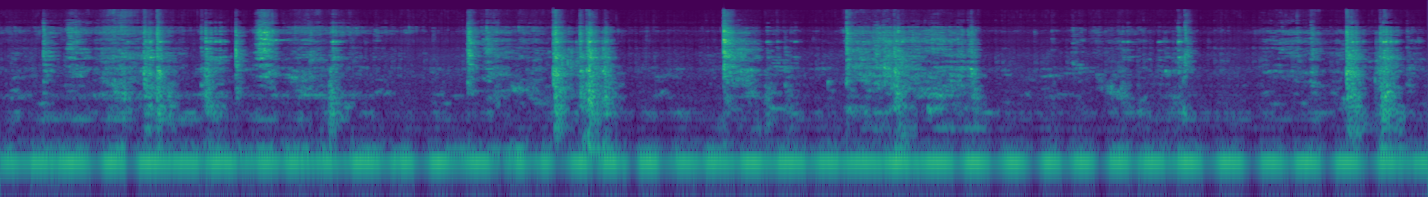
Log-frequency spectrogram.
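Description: Spatula scraping and clinking against a metal kadai as a thick chicken curry is stirred, in irregular strokes with one longer scrape about two-thirds of the way through, over a steady low hum.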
